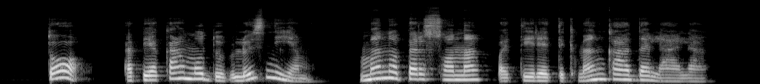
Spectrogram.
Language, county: Lithuanian, Kaunas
